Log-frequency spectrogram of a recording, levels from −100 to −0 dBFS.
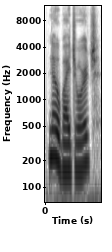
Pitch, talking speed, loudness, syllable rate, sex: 180 Hz, 170 wpm, -15 LUFS, 4.4 syllables/s, female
